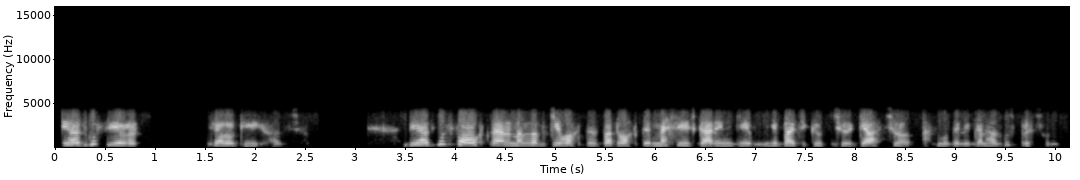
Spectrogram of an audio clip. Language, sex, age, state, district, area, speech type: Kashmiri, female, 18-30, Jammu and Kashmir, Pulwama, rural, conversation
